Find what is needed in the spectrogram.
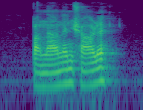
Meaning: banana peel, banana skin
- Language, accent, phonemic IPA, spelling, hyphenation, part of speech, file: German, Austria, /baˈnaːnənˌʃaːlə/, Bananenschale, Ba‧na‧nen‧scha‧le, noun, De-at-Bananenschale.ogg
